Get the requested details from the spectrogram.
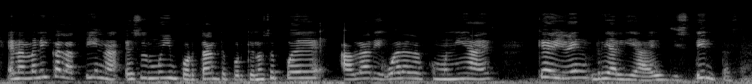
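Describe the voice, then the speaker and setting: A woman with a non-native accent speaks in a high pitch. Her pace is moderate and her pitch varies in an ordinary way. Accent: non-native Spanish speaker. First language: not Spanish (speaking Spanish). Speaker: theology student. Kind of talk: reading aloud a prepared reflection. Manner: formal.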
